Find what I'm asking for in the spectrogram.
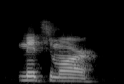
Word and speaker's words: Midsommar: Is it pronounced Midsummer or Midsommar? Because one of us pronounced it. I thought it was Midsommar, but... – Midsommar. – All right. – No, the actual event is Midsummer, though.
